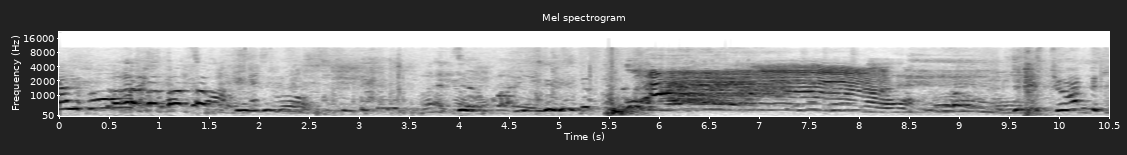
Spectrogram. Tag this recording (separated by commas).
Speech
